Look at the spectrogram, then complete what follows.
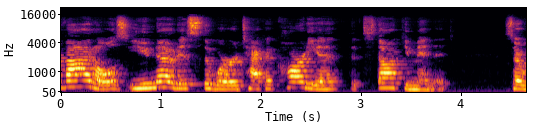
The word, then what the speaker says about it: tachycardia: The phonetic breakdown is tachy-cardi-a.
